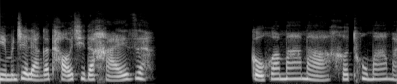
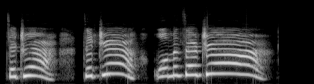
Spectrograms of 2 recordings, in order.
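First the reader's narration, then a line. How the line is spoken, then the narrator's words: Loud reply. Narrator (Chinese): 达尼也大声的答应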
